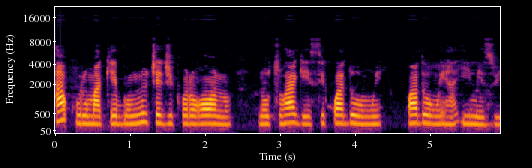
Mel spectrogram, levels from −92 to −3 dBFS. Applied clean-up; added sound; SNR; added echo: none; none; none; none.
